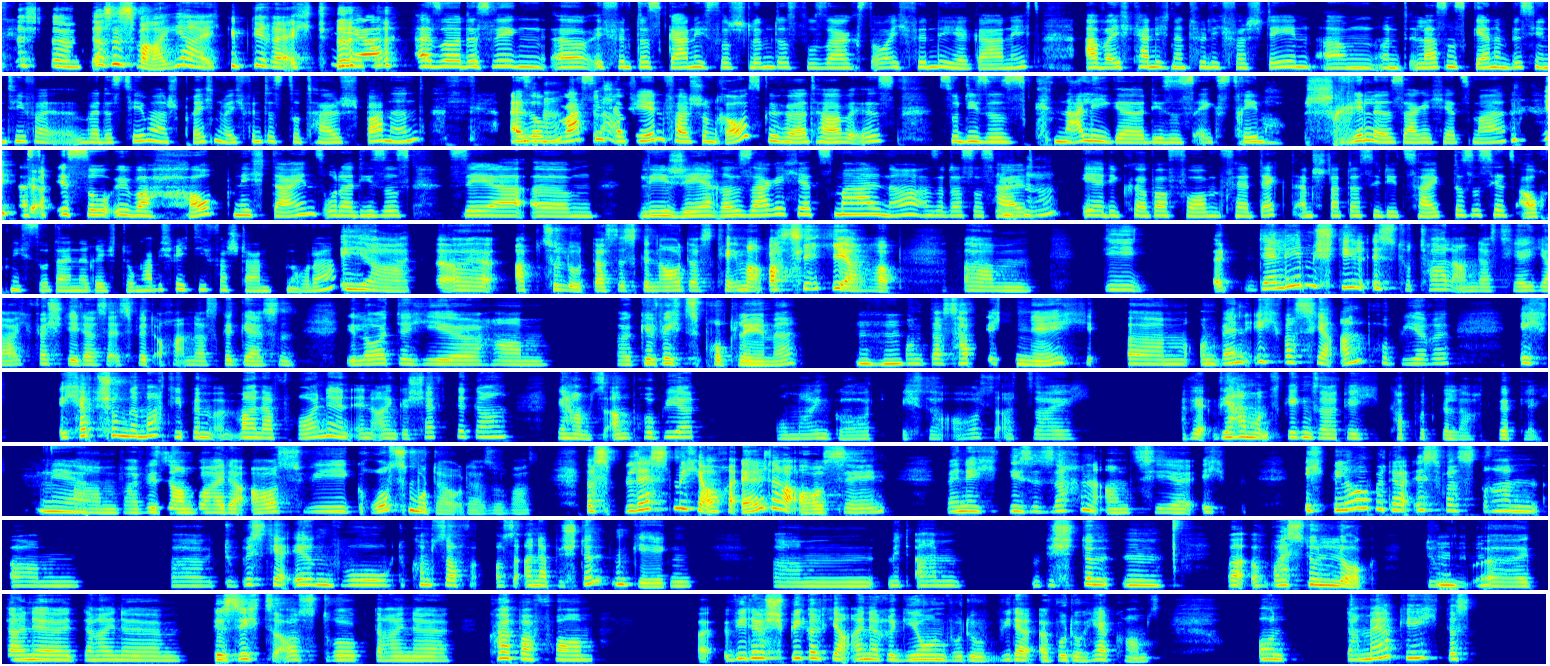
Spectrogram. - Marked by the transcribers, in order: joyful: "Ja"; laugh; stressed: "schrille"; giggle; laughing while speaking: "Ja"; laughing while speaking: "was ich hier habe"
- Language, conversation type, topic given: German, advice, Wie finde ich meinen persönlichen Stil, ohne mich unsicher zu fühlen?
